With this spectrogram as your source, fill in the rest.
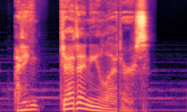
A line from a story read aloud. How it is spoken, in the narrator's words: I said through gritted teeth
